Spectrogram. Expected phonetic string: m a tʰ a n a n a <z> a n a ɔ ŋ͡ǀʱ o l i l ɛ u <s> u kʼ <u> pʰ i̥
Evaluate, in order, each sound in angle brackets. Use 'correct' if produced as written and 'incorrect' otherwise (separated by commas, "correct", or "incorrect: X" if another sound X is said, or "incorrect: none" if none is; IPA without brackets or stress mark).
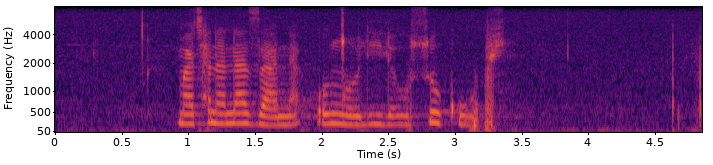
correct, correct, incorrect: uː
